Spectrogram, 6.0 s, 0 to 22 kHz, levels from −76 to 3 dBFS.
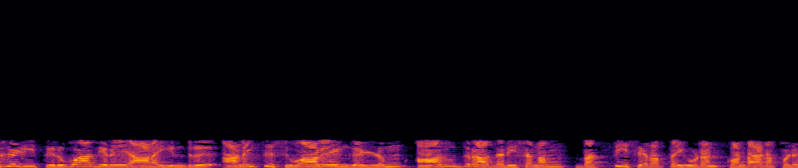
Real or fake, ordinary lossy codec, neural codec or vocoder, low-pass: fake; AAC, 32 kbps; vocoder, 44.1 kHz, 128 mel bands every 512 samples, BigVGAN v2; 3.6 kHz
